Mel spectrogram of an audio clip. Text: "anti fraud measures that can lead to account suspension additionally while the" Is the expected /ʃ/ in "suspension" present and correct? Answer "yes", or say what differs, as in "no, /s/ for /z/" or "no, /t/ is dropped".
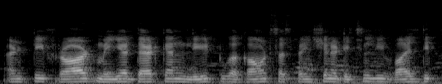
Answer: yes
